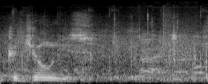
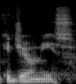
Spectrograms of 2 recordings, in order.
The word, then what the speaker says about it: cojones: There's no way Rocky should be saying cajones because he never saw it written down. If you saw that written down, you would mispronounce it if you didn't know the J sounds like an H.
